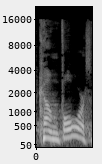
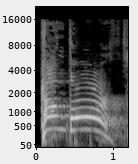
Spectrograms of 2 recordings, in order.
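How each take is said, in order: First: Said in the usual way. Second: High, ringing shouted command; crying out. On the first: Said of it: "if he had said". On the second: Acted. Jesus orders Lazarus out of the tomb, shouted. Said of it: "he cried out".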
